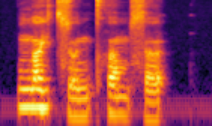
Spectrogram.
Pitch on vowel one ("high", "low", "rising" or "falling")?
high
